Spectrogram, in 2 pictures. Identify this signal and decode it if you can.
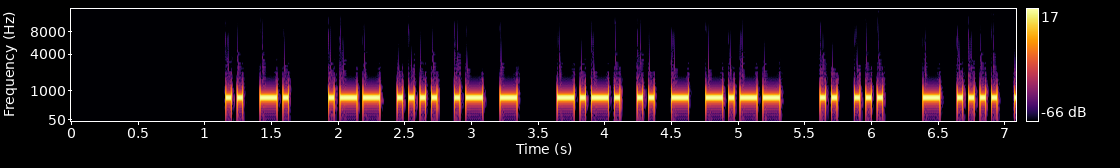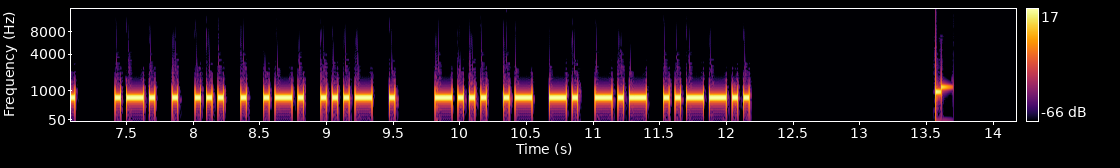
Morse code, heard as a keyed tone, about 27 wpm, 700 Hz. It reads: IN WHAT CITY IS THE RESERVE BANK?
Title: Sentences from Top 1000 Words - Review Part 6 - 28wpm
